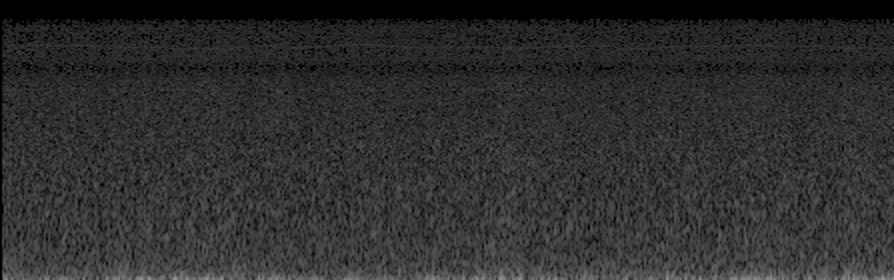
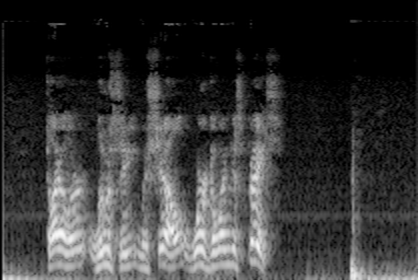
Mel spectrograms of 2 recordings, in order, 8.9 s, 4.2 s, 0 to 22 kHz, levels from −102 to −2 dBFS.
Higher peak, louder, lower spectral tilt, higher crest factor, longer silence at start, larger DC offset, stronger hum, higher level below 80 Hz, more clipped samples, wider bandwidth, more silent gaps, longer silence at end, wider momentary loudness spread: second, -42 dBFS vs -2 dBFS; second, -60 LUFS vs -17 LUFS; second, -2.5 dB/octave vs -7 dB/octave; about the same, 16 dB vs 16 dB; about the same, 0.05 s vs 0.05 s; neither; neither; second, -66 dBFS vs -34 dBFS; neither; first, 16.5 kHz vs 7.2 kHz; neither; about the same, 0 s vs 0 s; second, 1 LU vs 11 LU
